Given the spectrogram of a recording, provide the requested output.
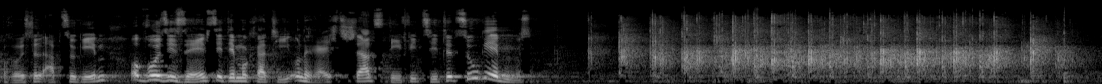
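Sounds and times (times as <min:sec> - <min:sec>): applause: 0:05.9 - 0:11.0.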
